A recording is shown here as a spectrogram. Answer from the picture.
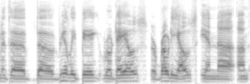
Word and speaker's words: rodeo: Uh Selenus Rodeo is uh one of the the really big rodeos or rodeos in uh on on the US circuit, but in Selenus it's pronounced Rodeo, the Spanish um um pronunciation instead of uh the more Americanized of rodeo.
